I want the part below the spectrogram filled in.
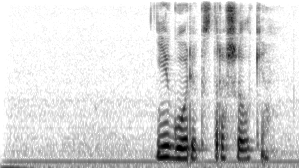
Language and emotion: Russian, neutral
